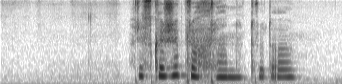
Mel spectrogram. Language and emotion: Russian, sad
